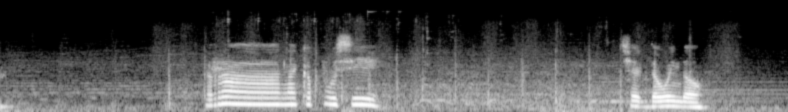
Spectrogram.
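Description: Footsteps run across a hard stone floor.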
